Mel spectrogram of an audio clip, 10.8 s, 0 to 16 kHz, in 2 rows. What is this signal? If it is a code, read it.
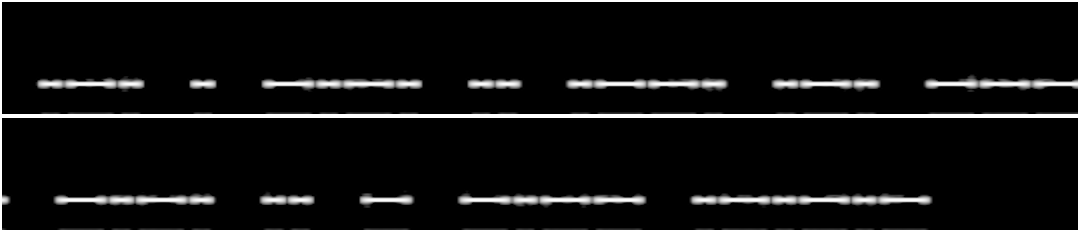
Morse code, heard as a keyed tone, about 18 wpm, spaced as for 15 wpm, 1000 Hz. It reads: RECIPROCITY.
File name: qotdfiles / 15wpm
